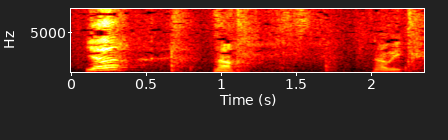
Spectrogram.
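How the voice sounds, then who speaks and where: A man's voice: medium pitch, huge pitch swings, extremely slow, sharp tone, full character voice. An actor playing a bossy, exasperated, practical spaceship crewman who gives impatient, clipped orders in a 1960s Dutch radio drama. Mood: urgent, bossy. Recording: noisy, clicking 1960s radio recording.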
